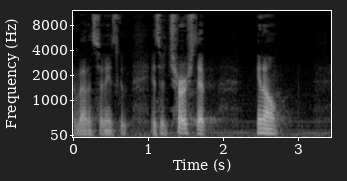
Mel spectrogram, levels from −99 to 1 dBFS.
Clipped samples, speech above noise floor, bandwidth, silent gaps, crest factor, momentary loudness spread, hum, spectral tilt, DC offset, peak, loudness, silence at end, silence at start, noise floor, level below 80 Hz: under 0.1%; 28 dB; 11.5 kHz; none; 20 dB; 16 LU; none; -5.5 dB/octave; under 0.1%; -16 dBFS; -36 LUFS; 0.65 s; 0 s; -63 dBFS; -64 dBFS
